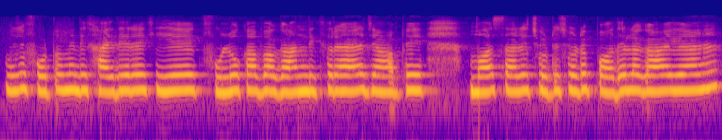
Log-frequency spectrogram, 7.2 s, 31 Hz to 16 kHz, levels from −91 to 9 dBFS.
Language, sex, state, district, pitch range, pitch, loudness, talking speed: Hindi, female, Maharashtra, Mumbai Suburban, 275-285 Hz, 280 Hz, -11 LUFS, 215 wpm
